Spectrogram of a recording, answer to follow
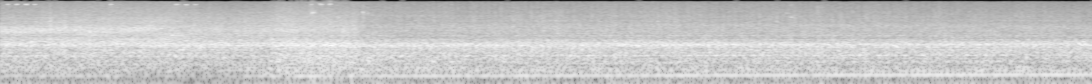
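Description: Steady road and engine noise heard inside a car cruising on a freeway, with a constant low engine drone under the tyre rush. A brief louder rush swells about three seconds in.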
